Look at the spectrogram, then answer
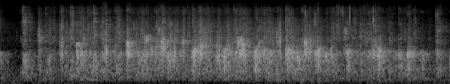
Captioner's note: applause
